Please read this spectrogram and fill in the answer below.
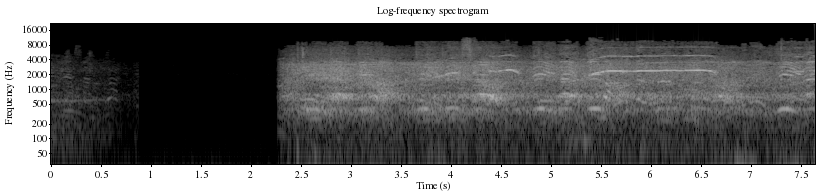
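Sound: football fans shouting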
